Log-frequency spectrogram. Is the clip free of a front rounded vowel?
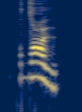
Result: yes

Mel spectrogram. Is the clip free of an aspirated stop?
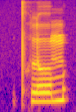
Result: no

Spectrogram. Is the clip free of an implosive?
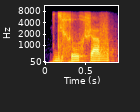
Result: yes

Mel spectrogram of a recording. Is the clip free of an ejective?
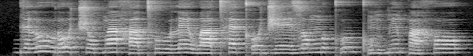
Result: no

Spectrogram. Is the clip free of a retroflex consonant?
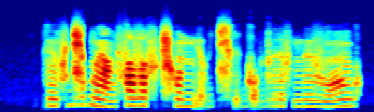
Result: no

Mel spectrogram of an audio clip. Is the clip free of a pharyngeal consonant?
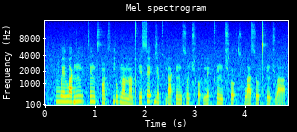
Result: yes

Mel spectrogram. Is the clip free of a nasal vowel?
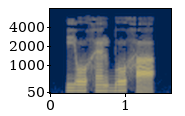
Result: no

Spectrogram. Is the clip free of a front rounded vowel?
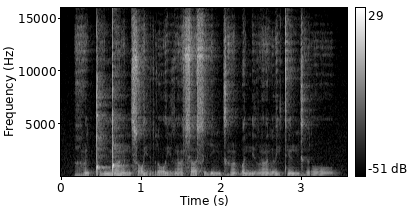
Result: no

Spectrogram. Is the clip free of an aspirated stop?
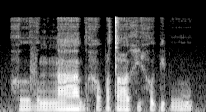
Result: yes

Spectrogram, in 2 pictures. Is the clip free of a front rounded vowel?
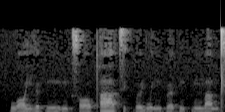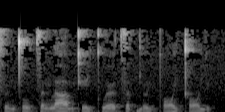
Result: no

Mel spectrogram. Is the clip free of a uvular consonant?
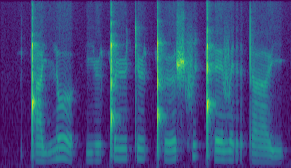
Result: yes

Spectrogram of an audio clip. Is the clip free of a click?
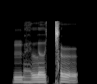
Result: no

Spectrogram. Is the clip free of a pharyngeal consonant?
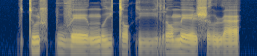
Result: yes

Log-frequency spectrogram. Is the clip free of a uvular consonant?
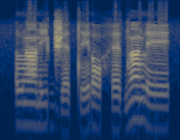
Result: yes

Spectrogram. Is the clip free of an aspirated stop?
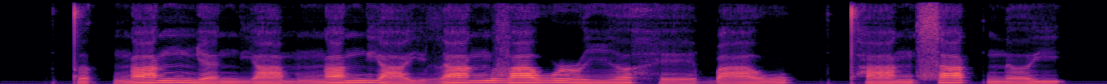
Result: no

